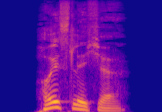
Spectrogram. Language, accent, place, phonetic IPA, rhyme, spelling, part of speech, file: German, Germany, Berlin, [ˈhɔɪ̯slɪçə], -ɔɪ̯slɪçə, häusliche, adjective, De-häusliche.ogg
- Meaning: inflection of häuslich: 1. strong/mixed nominative/accusative feminine singular 2. strong nominative/accusative plural 3. weak nominative all-gender singular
